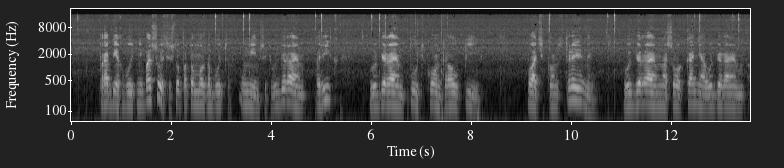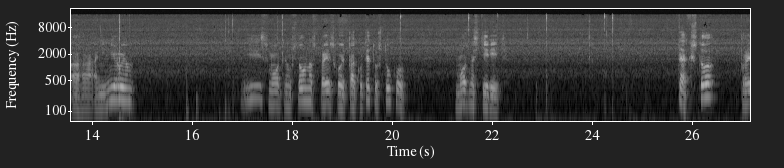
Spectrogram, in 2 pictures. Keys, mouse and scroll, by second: 2.8 click, 4.8 click, 6.0 shift+click, 7.3 ctrl+p, 10.7 click, 13.3 click, 14.6 space, 17.0-17.7 shift+middle drag, 20.3-21.6 drag, 22.1-23.1 drag, 24.3 click.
